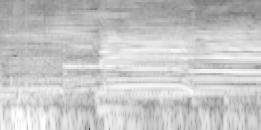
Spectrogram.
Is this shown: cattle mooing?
yes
